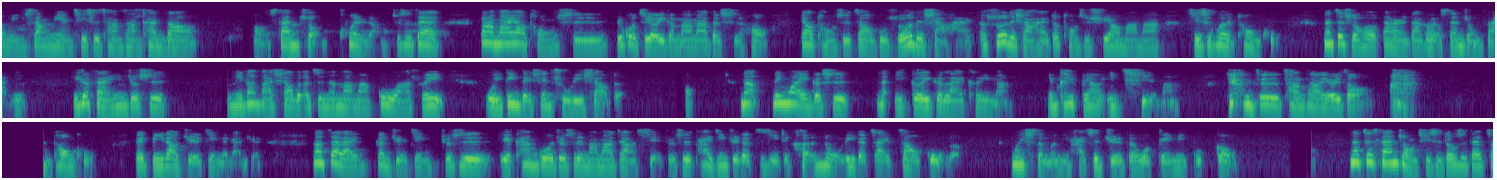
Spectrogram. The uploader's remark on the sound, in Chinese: 此為線上課程錄音檔！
